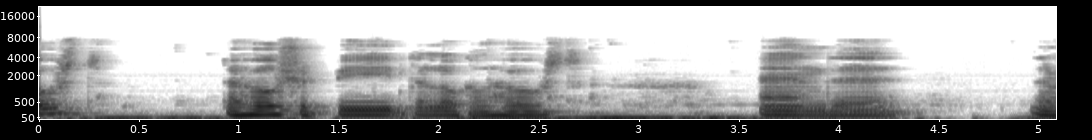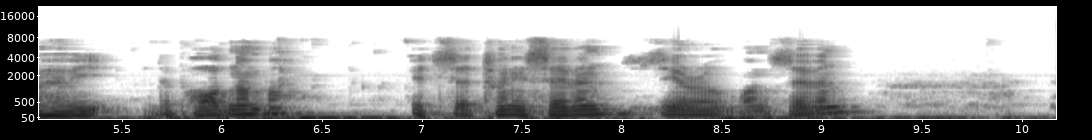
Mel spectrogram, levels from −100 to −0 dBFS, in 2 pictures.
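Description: Nothing in this audio stands out as a technical fault; it just runs along without any glitches worth pointing to.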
